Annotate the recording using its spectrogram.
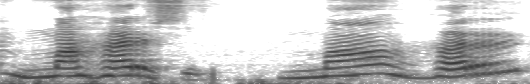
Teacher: तो देखते हैं महर्षि, महर्षि, यहाँ र को हम घुमा के बोल रहे हैं, तो जहां र को घुमा के बोलते हैं जीभ हमारी घूम जाती है, उसका मतलब है कि वो र जो है स्वर रहित है, यानी इसमें से स्वर का लोप हुआ है।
